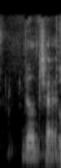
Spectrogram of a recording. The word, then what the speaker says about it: Vilchez: Vilchez.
